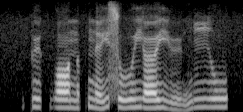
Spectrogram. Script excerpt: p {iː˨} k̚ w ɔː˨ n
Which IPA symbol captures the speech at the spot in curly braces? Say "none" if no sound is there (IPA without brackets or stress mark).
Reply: yː˨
